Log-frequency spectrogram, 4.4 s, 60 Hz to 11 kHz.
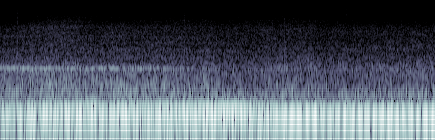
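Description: Steady low drone of a BMW 135i's N55 turbocharged straight-six at highway cruise, heard inside the cabin over tyre and wind noise. The drone drops slightly in pitch about three seconds in.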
